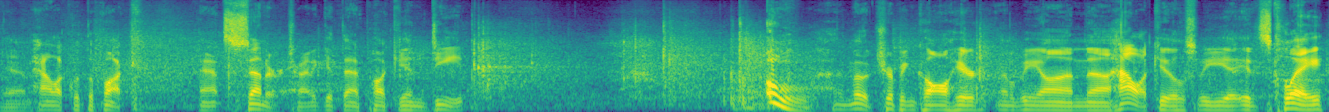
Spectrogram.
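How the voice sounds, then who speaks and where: A man giving halting, conversational live play-by-play of a youth hockey game in a folksy manner. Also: fairly low pitch. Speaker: play-by-play commentator. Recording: noisy live rink stream.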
